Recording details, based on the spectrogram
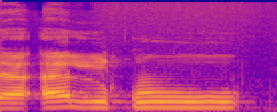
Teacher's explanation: الف مدہ ایک الف کے برابر کھینچیں گے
